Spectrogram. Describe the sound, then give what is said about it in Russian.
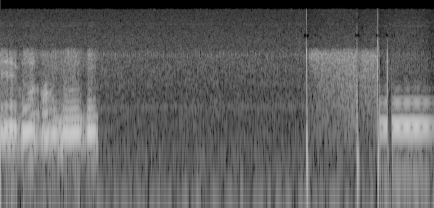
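A telephone busy tone follows a dropped call: a few sharp clicks, then a steady, repeating tone that runs to the end. A brief voice-like sound comes first, then a quiet gap. “сорвался звонок”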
